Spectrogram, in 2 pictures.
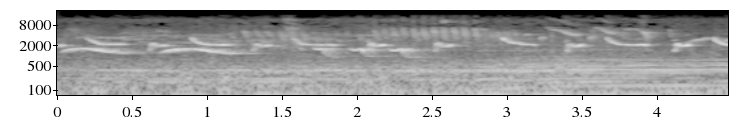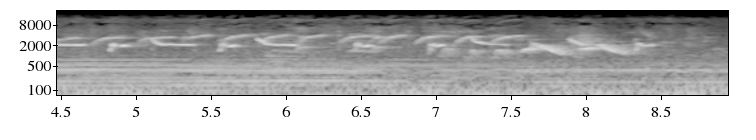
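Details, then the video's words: Caged bar-winged prinia, a lively singer, giving rapid repeated chirps that drop and flick upward, about 80 per minute, with a low steady hum underneath. "Burung Prenjak Coki Gacor"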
